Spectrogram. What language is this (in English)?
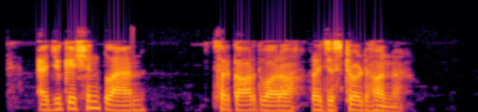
Punjabi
